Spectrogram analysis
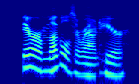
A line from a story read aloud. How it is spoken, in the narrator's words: Harry said very quietly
